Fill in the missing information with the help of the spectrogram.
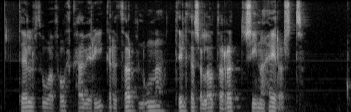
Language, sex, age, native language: Icelandic, male, 60-69, Icelandic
